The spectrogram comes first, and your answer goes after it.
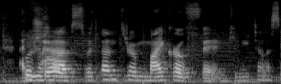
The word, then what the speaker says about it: Svatantra: have Swatantra Microfin. Can you tell us about That is right. it? Kudos to getting the pronunciation correct.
